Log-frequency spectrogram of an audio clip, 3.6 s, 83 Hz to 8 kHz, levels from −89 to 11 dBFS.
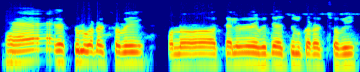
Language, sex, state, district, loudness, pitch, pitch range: Bengali, male, West Bengal, Jalpaiguri, -14 LUFS, 140 Hz, 135-155 Hz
